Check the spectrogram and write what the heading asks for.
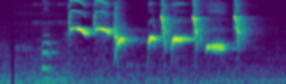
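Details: Chopi blackbird, called pena branca, singing at the turn from the old year to the new: a loud series of clear whistled notes, several sliding downward, some with sharp upper overtones, delivered in quick bursts over a quiet background.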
